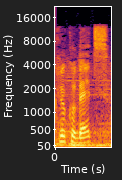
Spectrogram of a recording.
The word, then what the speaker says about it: Clocobets: le Clocobets, oui. On prononce comme ça, est-ce que tu le parles couramment ? – Je parle couramment, oui.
